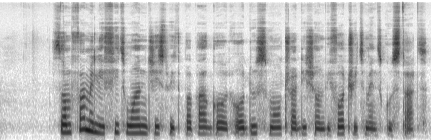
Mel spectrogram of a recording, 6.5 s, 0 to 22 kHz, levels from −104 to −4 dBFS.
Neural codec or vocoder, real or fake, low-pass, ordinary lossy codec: none; real; none; none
